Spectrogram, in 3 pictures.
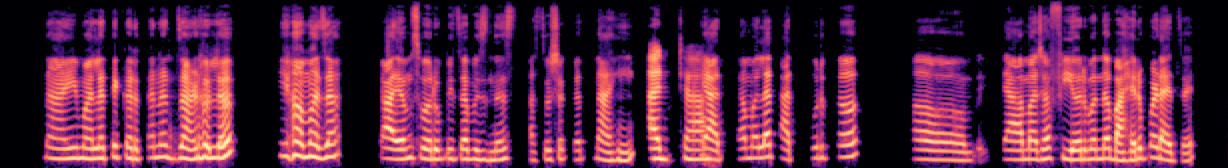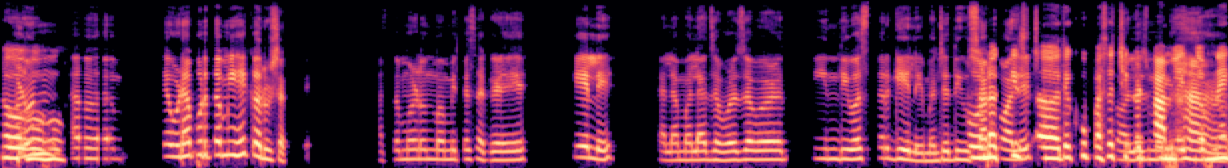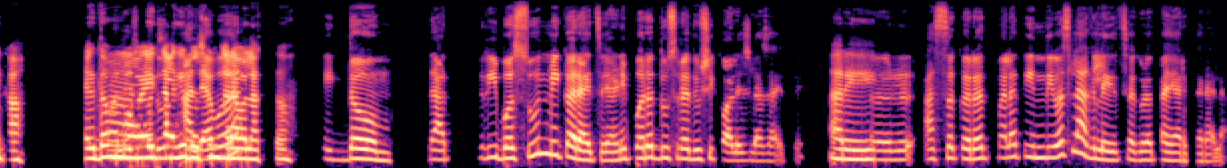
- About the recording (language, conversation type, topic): Marathi, podcast, संकल्पनेपासून काम पूर्ण होईपर्यंत तुमचा प्रवास कसा असतो?
- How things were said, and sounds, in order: laughing while speaking: "जाणवलं, की हा माझा"; other background noise; in English: "फिअरमधनं"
